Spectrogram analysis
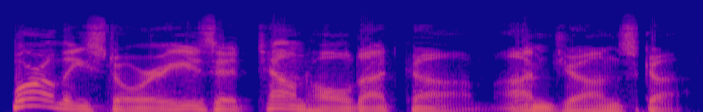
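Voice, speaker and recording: A man's voice: deep voice, sing-song, measured pace, fairly bright tone, no room sound, studio quality. An American man anchoring a scripted radio newscast. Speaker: news anchor.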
